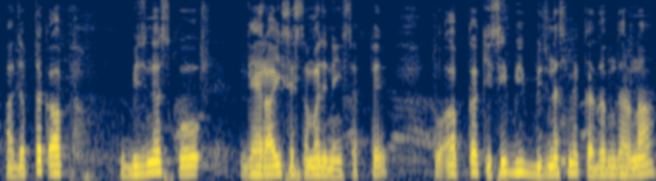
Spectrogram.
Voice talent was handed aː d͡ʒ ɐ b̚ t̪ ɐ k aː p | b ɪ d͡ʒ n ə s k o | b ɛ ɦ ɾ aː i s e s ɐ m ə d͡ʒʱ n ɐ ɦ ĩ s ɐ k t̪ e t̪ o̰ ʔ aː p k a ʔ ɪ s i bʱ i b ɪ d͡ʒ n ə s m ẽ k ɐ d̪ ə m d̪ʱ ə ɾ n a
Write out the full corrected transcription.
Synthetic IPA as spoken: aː d͡ʒ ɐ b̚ t̪ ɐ k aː p | b ɪ d͡ʒ n ə s k o | ɡ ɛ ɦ ɾ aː i s e s ɐ m ə d͡ʒʱ n ɐ ɦ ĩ s ɐ k t̪ e t̪ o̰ ʔ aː p k a k ɪ s i bʱ i b ɪ d͡ʒ n ə s m ẽ k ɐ d̪ ə m d̪ʱ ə ɾ n a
